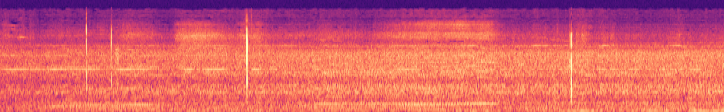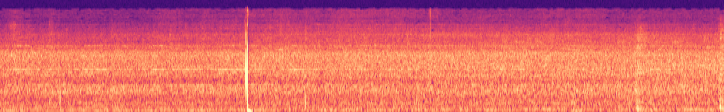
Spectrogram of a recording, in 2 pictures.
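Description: GO Transit bilevel passenger coaches rolling past as the train pulls out of the station: a steady low rumble with a few sharp metallic clanks, the loudest about ten seconds in.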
